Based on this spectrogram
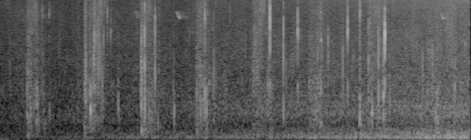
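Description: Footsteps walk along a path through a tunnel of fallen, bent-over trees, with many quiet, irregular crunching steps and a low background rumble.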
